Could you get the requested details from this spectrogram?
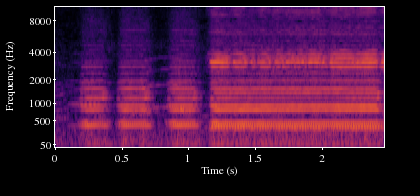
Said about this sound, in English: What's with the honking of the horns? Honk, honk.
